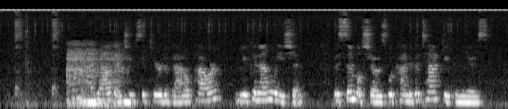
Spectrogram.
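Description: Rock music plays through a television speaker.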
